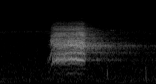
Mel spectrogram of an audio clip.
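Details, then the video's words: A single loud, harsh, broadband screech lasting about a third of a second from one of a pair of sulphur-crested cockatoos, recorded one evening at sunset on a farm near Darwin, Australia, against a quiet background. "Sulphur-crested Cockatoos in the Sunset"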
